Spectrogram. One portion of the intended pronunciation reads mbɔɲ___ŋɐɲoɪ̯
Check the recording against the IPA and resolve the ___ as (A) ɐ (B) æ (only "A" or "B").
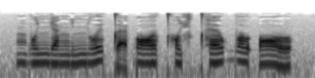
B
